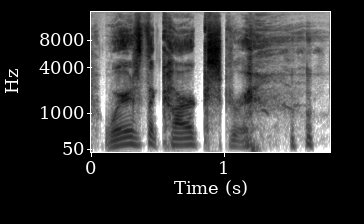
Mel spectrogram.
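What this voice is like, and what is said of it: Imitates another person's weird accent. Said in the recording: “he's got like this weird accent ... Crispin Glover's accent”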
